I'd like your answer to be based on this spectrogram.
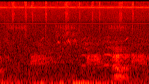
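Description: Geese honking outdoors at a moderate distance, a few short nasal honks rising out of a faint, noisy background, with a louder burst of calls near the end.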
